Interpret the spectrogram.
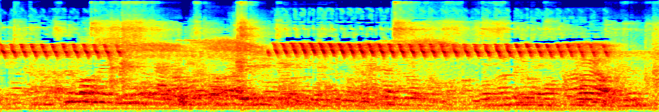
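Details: Greenfinch song with a rapid, buzzy trill at the start, then a sustained rolling trill of rattling repeated notes lasting more than three seconds, with human voices and background chatter underneath.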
